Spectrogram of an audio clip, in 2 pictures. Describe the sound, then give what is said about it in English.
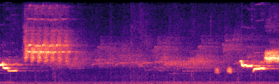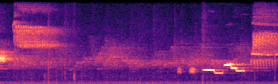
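A wood thrush sings clear, fluting phrases in bursts with short pauses, the notes rising and ringing, set against a soft, steady background hum of the woods. No one speaks. “Some believe the song of the wood thrush to be the most beautiful bird song in North America.”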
